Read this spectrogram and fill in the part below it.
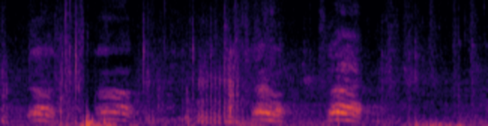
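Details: Ringneck parrot calling in rough, hoarse bursts: four strong harmonic squawks spread over four seconds, each rising then falling, with quiet pauses between.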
